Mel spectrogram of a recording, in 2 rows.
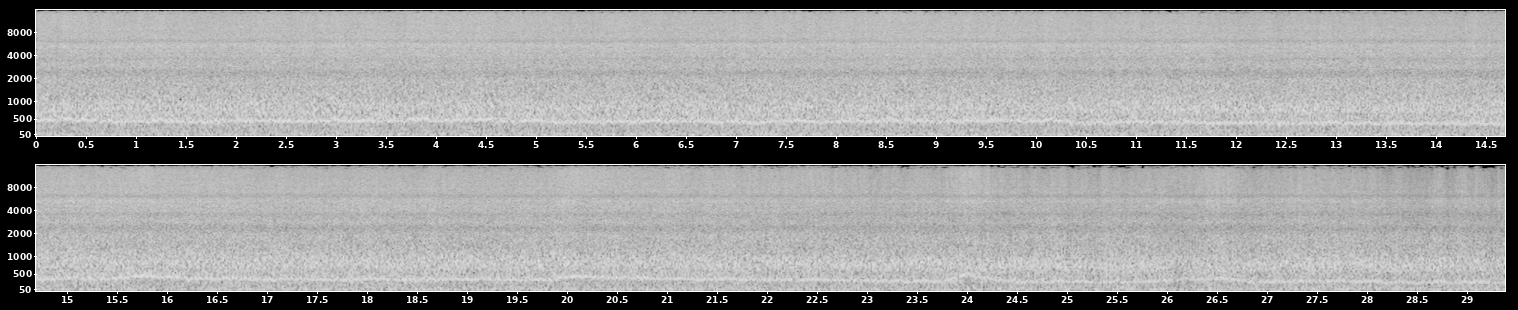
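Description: Yamaha YZF-R6S sport bike's inline-four engine running at a steady cruise, heard from on board. Its note eases slowly lower, with brief small throttle rises about 16, 20, 24 and 27 seconds in, over steady rushing noise.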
